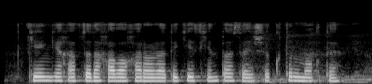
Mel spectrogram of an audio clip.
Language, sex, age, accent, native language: Uzbek, male, 18-24, Toshkent viloyati, Uzbek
